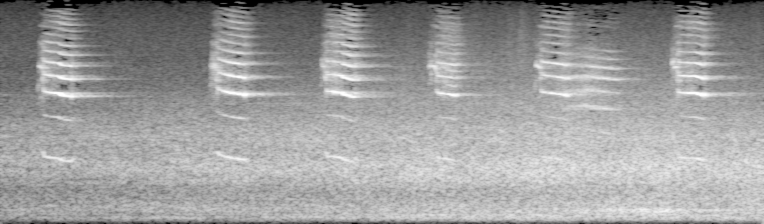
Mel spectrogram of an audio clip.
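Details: Glossy black cockatoos feeding on Casuarinas at a property in Cootharaba during their June–September stay; six creaky, drawn-out calls, several fainter and more distant, over a steady background hiss.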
